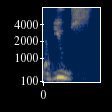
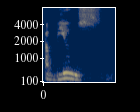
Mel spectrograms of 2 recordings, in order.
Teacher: when you say child abuse that's pronounced with s but when we use abuse as an action word as a verb it's abuse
